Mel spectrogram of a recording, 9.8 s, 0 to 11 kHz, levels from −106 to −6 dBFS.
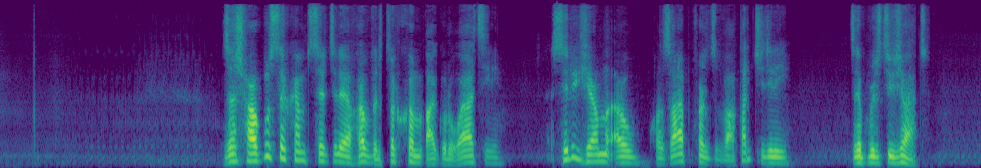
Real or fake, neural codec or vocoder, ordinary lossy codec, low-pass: fake; codec, 16 kHz in and 24 kHz out, 0.9 kbps, LongCat-Audio-Codec, fine tuned four codebook decoder; AAC, 48 kbps; 9.9 kHz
